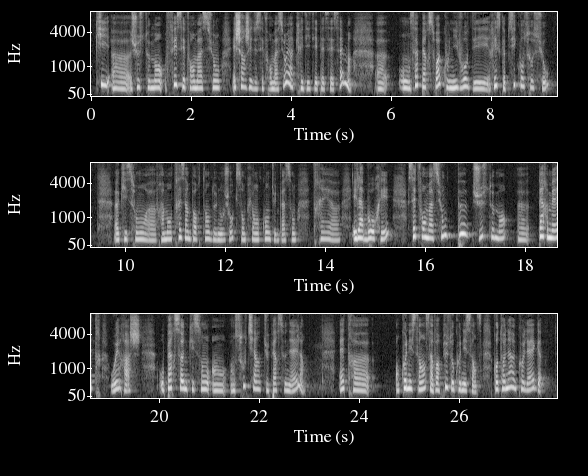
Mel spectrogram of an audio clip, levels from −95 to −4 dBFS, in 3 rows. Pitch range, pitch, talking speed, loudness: 185-240 Hz, 205 Hz, 155 wpm, -25 LUFS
